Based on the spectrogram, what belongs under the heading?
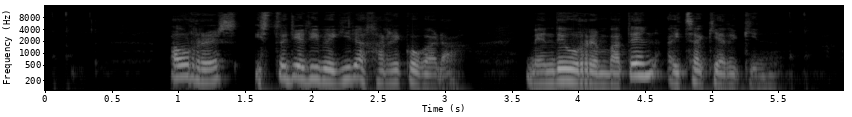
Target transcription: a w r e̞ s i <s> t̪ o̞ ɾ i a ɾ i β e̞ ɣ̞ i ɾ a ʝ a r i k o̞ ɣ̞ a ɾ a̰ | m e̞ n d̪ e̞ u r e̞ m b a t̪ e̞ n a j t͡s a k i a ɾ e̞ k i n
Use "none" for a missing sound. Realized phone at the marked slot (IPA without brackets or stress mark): s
